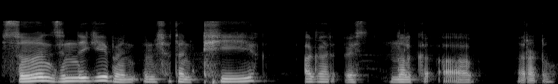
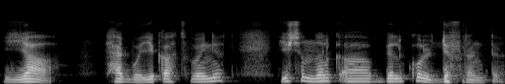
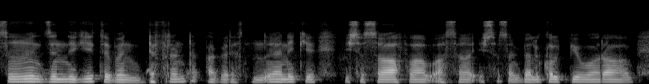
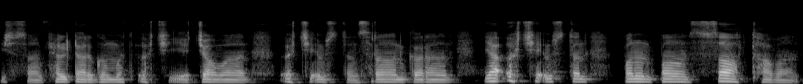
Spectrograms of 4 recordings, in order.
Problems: constant background noise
